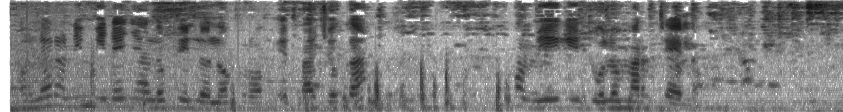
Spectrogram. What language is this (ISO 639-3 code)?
luo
